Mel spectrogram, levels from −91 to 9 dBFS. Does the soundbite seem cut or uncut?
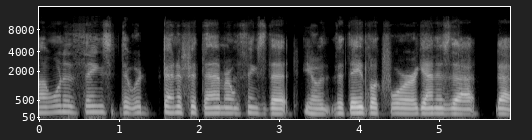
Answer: cut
